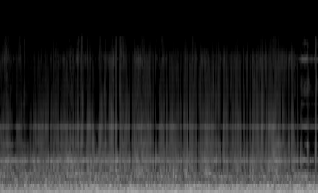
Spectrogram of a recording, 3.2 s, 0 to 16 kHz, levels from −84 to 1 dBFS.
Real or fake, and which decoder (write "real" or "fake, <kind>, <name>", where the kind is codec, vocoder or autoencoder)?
fake, vocoder, BigVGAN v2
